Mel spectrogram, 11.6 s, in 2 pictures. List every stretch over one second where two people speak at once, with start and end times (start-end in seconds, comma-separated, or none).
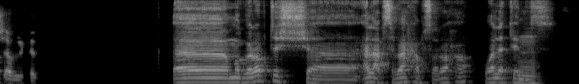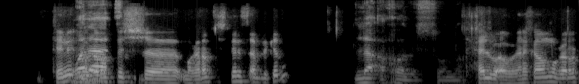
none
